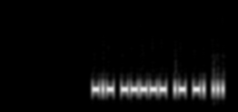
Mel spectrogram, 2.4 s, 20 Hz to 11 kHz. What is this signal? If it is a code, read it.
Morse code, heard as a keyed tone, about 46 wpm, 700 Hz. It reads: K0ANS
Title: USA Call Signs - 5 Characters - 6x Character Spacing - 50wpm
